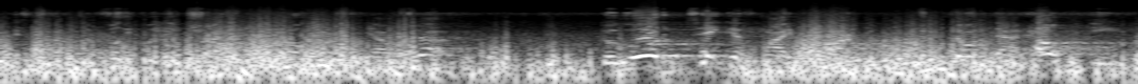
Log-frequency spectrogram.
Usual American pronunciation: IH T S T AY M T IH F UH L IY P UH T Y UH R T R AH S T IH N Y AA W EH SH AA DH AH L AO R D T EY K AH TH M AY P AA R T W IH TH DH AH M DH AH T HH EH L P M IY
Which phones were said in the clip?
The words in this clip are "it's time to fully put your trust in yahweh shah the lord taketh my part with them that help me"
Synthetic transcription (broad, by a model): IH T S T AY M T IH F UH L IY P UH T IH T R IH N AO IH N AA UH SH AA DH AH L AO R D T EY K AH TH M AY P AA R T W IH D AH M DH AH T HH EH L P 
